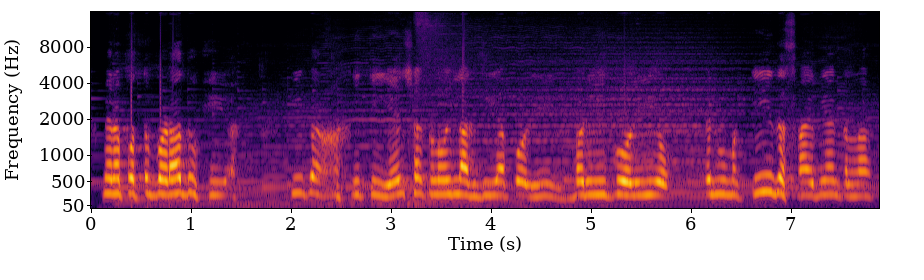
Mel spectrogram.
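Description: A woman's voice: high-pitched, close to an everyday voice. A woman playing a middle-aged Punjabi aunty, an aggrieved, plaintive mother-in-law in an amateur family drama. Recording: dull lo-fi sound with background music.

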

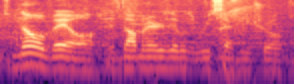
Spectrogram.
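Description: A man doing excited live esports commentary, swearing freely and breaking into loud outbursts at big plays. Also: mid-range voice, very fast, over music.

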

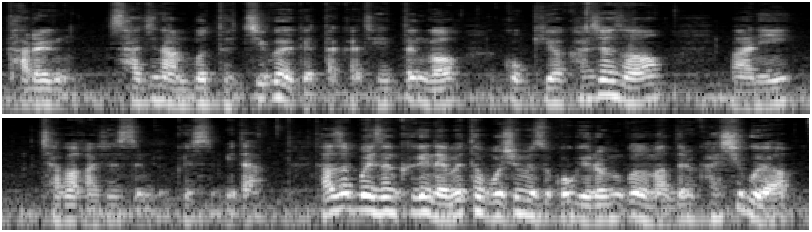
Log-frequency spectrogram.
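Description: A man teaching English phrases in a lively way, saying each sentence slowly for learners to repeat. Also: mid-range voice, noisy background. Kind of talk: English lesson.

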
